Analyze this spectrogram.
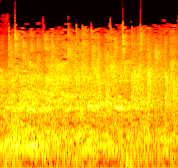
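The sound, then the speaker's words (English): An audience of women claps steadily, a dense, loud patter of many hands that holds at an even level throughout, with faint voices mixed in underneath. “Only the women were clapping.”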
